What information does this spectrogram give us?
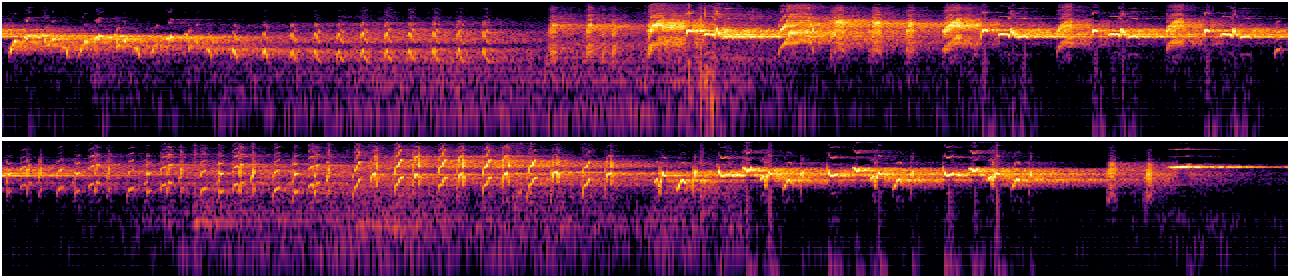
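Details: Indonesian bulbul giving a long, varied song: rich whistled phrases rising and falling, rapid stuttering notes, and one sharp burst near the middle, ending on a sustained high whistle.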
